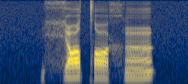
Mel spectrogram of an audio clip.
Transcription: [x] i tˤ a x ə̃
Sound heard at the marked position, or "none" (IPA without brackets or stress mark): x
